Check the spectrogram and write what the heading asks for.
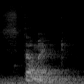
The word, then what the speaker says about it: stomach: nine is stomach now people often mispronounce this word by saying stomach or stomach but there's an excel at the end of the word stomach so we say stomach Wow my stomach hurts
